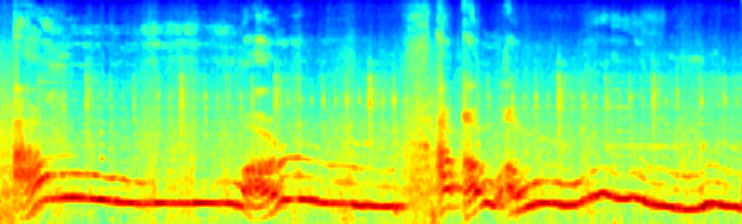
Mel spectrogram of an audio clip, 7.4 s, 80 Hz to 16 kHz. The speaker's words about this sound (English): One day passes, nothing changes. 2 days pass, still howling. 3 days, 5 days, 1 week, 2 weeks, 1 month, still howling. No signs of stopping.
